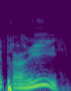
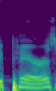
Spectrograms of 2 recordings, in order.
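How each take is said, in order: First: Paris as "pah-REE"; throaty R and silent S in Paris; French pronunciation. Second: Paris as "PAIR-iss"; American pronunciation. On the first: Correcting American usage, French-style Paris. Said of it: "but it's act". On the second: Admitting how Americans say it, English-style Paris. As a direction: sound the final S in Paris. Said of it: "I know we say Paris". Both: Shown as a demonstration.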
